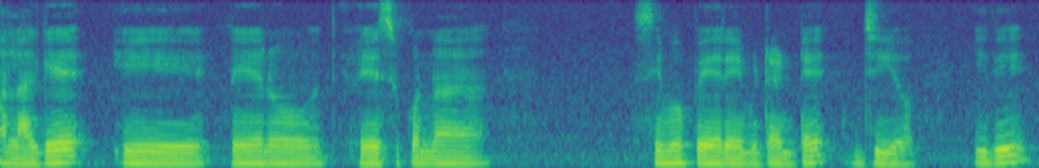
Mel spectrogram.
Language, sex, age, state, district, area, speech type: Telugu, male, 18-30, Andhra Pradesh, East Godavari, rural, spontaneous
